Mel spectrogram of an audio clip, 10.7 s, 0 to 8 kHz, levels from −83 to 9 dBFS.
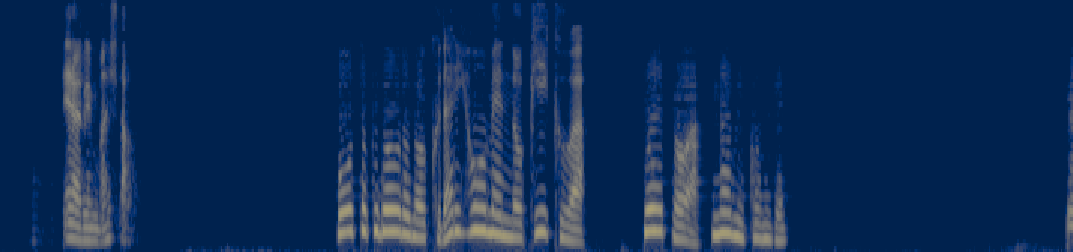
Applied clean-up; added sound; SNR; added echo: neural mask model DeepFilterNet 3.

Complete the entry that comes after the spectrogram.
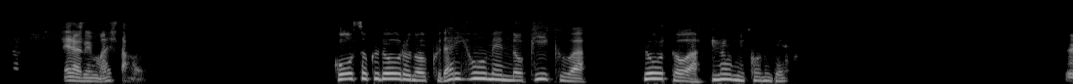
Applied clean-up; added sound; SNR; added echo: neural mask model Resemble Enhance denoiser.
